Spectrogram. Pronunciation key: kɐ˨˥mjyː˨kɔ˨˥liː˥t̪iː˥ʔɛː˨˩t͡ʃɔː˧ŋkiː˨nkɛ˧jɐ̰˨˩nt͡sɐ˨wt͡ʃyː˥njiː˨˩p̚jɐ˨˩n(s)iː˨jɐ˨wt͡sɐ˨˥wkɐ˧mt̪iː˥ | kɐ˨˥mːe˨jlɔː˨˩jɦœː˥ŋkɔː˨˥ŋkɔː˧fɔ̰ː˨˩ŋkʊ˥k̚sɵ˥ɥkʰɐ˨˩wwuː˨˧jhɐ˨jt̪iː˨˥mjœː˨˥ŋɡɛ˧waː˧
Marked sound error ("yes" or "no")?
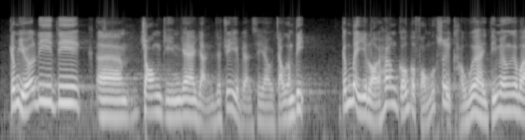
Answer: no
